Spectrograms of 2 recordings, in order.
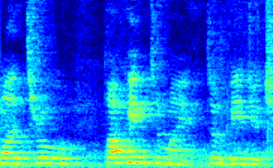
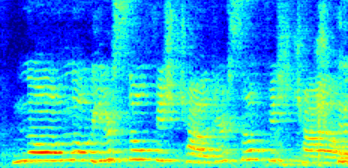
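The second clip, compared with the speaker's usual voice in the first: mother's sharp reproach, higher and louder at the start; scolding mother; 6 semitones higher, 5 dB louder than usual. Retold or imitated. Mother scolding her daughter over money, a mock angry tone. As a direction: scold your selfish child.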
